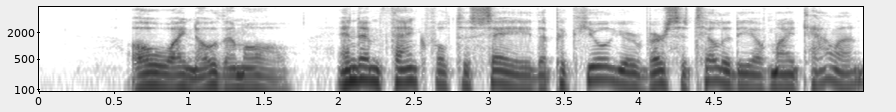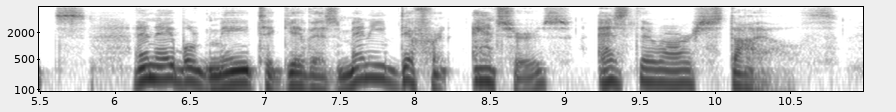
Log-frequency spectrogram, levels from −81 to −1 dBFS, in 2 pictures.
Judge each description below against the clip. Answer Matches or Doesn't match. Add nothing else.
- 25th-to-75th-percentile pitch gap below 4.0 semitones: Doesn't match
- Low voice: Matches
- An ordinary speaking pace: Matches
